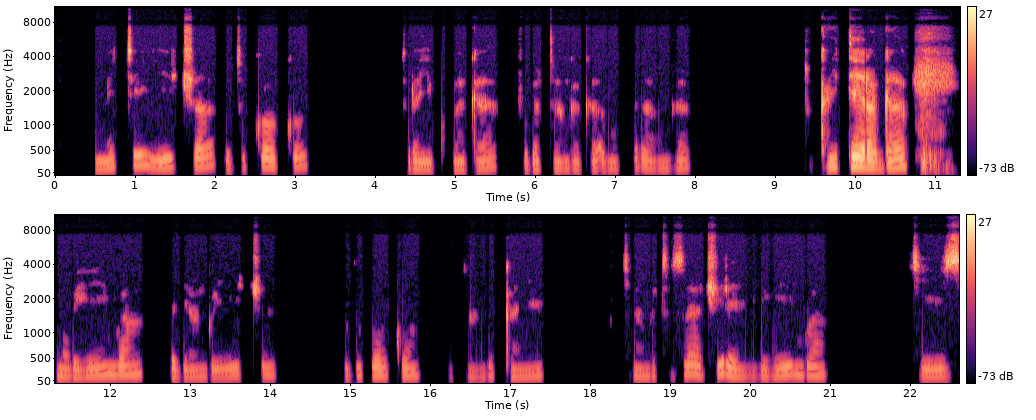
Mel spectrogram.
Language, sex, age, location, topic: Kinyarwanda, male, 36-49, Musanze, agriculture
